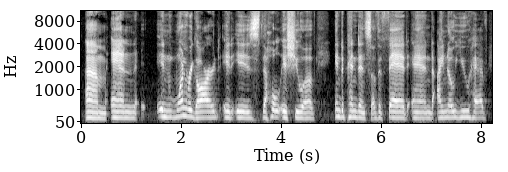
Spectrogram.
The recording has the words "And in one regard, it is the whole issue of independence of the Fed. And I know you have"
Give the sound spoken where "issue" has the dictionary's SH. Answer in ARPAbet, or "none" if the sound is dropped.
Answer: SH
